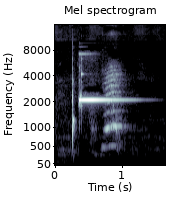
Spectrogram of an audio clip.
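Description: A phone's message notification gives a single chime after a short click, then rings out as a clear tone that fades over about a second, with a brief murmur of voice underneath.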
